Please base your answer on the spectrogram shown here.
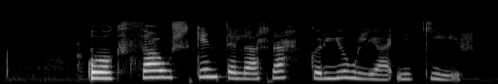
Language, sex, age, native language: Icelandic, female, 11, Icelandic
